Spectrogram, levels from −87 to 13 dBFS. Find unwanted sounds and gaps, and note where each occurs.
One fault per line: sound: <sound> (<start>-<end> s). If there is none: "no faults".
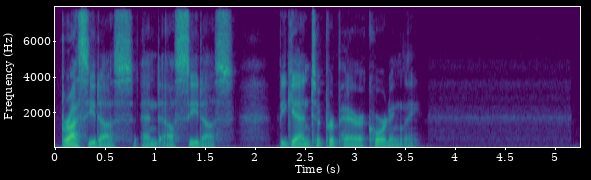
no faults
